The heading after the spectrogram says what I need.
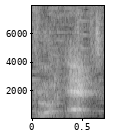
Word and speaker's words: Floette: Flabebe is not really that interesting, but its evolution Floette is very Floette. It's there's no T. Floette. No, you don't pronounce it like that. I think it's supposed to be French.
